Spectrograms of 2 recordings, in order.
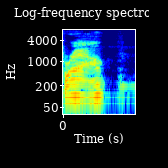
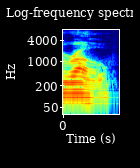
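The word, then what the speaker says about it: Rowe: pronounce it ro r-o-w-e some people say it's rao herman roe is how i pronounce it he was selected as the architect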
